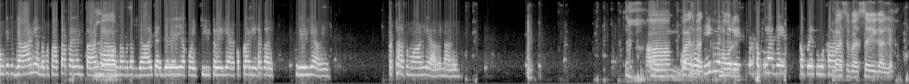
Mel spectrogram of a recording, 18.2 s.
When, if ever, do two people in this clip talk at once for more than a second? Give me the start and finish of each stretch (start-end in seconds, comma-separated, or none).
13.0-14.8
